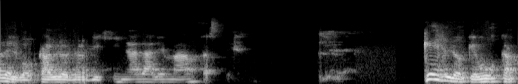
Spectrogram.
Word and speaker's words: verstehen: La B corta en alemán se pronuncia F, generalmente, la H como J, entonces la pronunciación sería verstehen.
